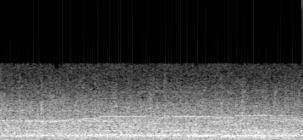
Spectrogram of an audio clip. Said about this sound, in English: The Eagles are taking the field to the roar of the crowd here at Paulson Stadium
